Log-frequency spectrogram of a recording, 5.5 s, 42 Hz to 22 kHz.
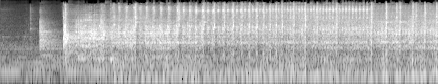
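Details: Kohler Magnum 20 single-cylinder engine on a lawn mower tow vehicle, after valve job and carb rebuild, first start: cranks briefly, catches, runs on with quick steady beat, no knocking; normal running.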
